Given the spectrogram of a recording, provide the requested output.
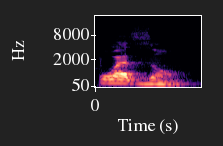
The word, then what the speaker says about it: poison: S au milieu d'un mot. il est prononcé z. Exemple, un poison. Z.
